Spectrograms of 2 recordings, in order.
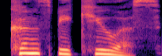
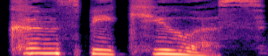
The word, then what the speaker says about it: conspicuous: Conspicuous. Both US and UK have the same pronunciation of this word. Stress spe. Keep con soft and cue clear. Conspicuous. Conspicuous. Stress spe. Keep con soft and cue clear.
